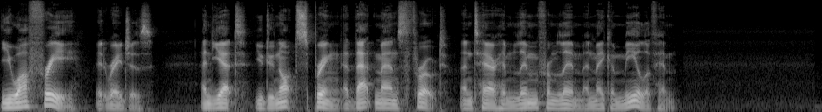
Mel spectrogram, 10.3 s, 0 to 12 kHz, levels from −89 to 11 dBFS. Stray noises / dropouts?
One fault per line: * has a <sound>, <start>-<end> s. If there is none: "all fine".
all fine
